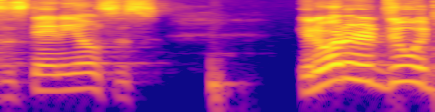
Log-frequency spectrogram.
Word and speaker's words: Stanionis: So I would say more like he meant Stanionis. How do you pronounce it? Stanionis.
